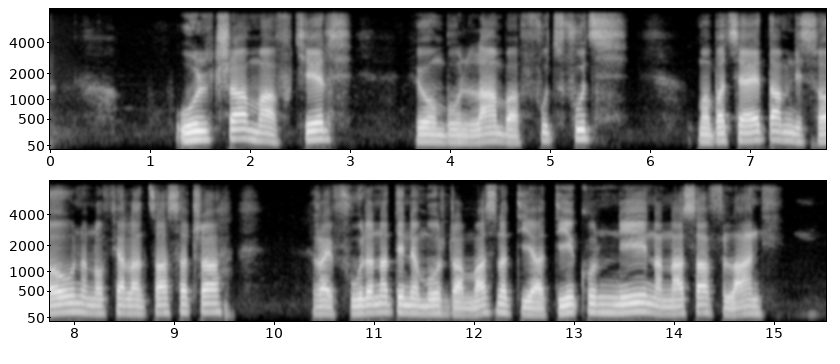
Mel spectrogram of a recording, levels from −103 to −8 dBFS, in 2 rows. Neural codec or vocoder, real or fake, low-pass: none; real; 7.2 kHz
